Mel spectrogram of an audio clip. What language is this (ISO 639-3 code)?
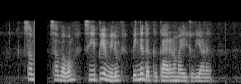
mal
